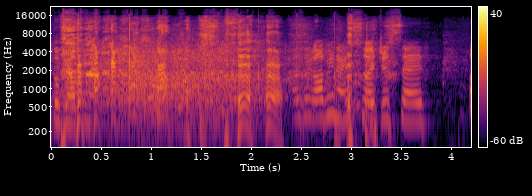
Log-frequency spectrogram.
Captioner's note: laughter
